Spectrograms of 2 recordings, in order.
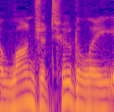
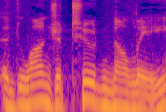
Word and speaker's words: longitudinally: the exception of Arizona longitudinally it's longitudinally got it I cheated myself on a syllable that first time uh you could make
